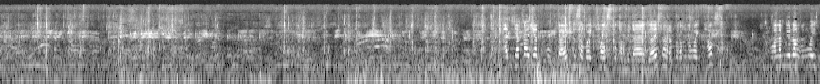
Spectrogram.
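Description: A person swims, splashing softly in water.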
